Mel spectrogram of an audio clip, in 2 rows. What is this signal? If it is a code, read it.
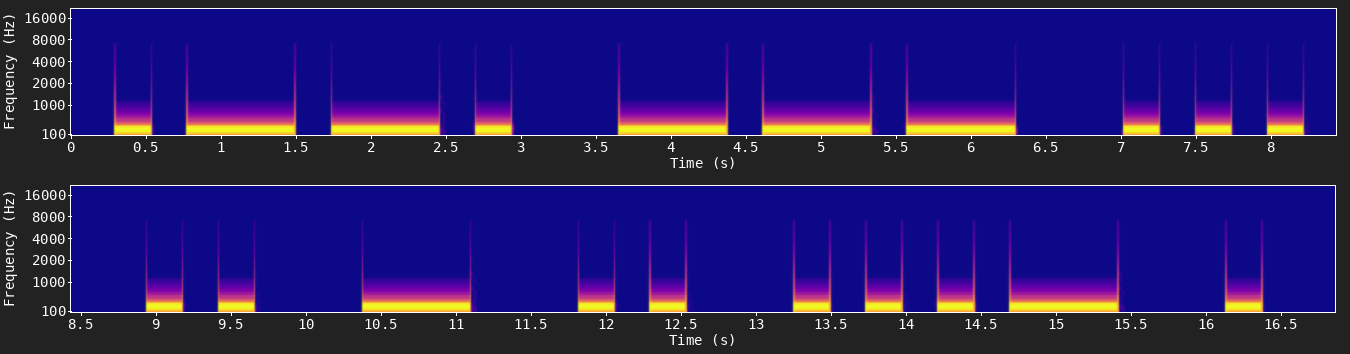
Morse code, heard as a keyed tone, about 5 wpm, 250 Hz. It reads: POSITIVE
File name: morse / morse-training-05WPM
